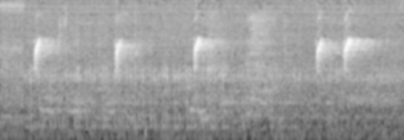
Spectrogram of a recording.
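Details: Red-whiskered bulbul in India: sharp, high chirps with short ringing tails, given singly or as a quick pair, spaced about a second apart over faint background hiss.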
